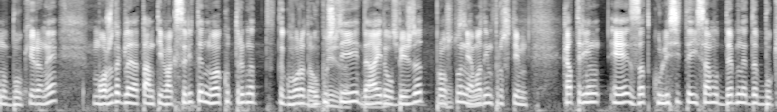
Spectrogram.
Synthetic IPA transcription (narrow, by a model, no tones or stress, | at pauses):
noblˠok̟ʲiɾɐnɛmɔʒɛd̪ɐɡlɛd̪ət̪ant̪ivaksɐɾit̪ɛnoɐkot̪ɾɤɡnət̪d̪ɐɡovɔɾʲət̪̚ɡlupost̪id̪aid̪ɐobiʒd̪ət̪̚pɾɔst̪ʊnʲamɐd̪ɐimpɾost̪imkat̪ɾinɛzɐt̪kolisit̪ɛisamod̪ɛbnɛd̪ɐblˠokʲ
